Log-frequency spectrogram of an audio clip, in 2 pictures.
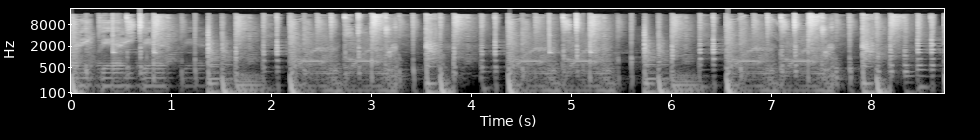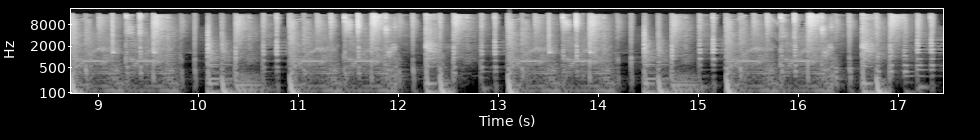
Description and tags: Break it Loop 110 bpm
Electro beat with robot voice sample. 8 Bars. Loop away!
Chill, Electro, Loop, Minimal, Sample, Techno, Trance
